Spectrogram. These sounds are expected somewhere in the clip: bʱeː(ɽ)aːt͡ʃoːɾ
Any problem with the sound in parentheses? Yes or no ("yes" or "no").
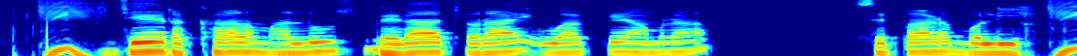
no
